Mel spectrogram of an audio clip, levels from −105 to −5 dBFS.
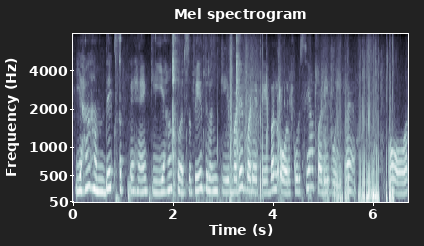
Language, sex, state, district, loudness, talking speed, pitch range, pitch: Hindi, male, Himachal Pradesh, Shimla, -17 LUFS, 185 wpm, 215-260 Hz, 225 Hz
